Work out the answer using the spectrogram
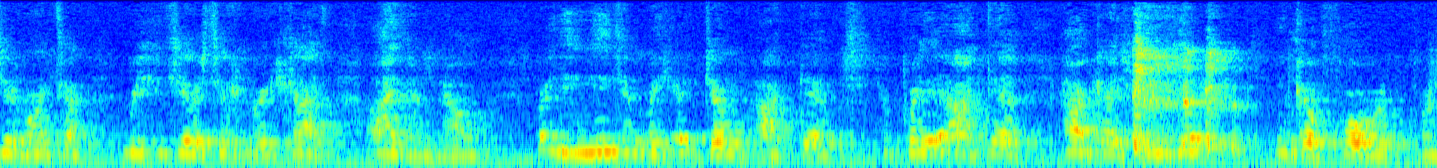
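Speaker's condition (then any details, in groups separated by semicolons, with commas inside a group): Traumatic brain injury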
